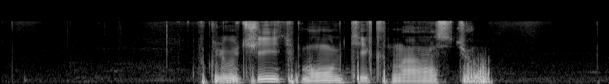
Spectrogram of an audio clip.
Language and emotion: Russian, sad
